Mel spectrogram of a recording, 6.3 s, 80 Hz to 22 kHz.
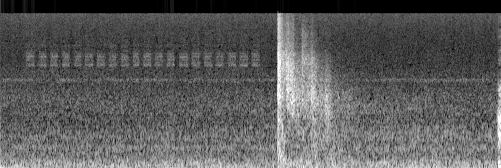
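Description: A single sharp sniper rifle shot cracks loudly in ARMA 3, cutting through a quiet outdoor ambience of chirping insects and ending in a short echoing tail, with no voices.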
